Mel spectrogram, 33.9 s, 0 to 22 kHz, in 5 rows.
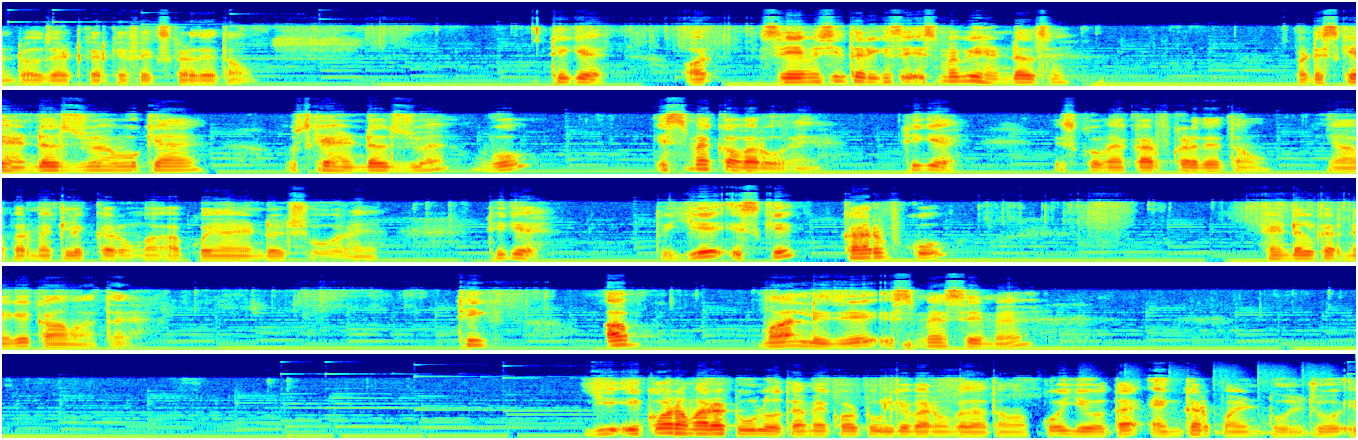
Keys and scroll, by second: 0.0 ctrl+z, 19.8 ctrl+z, 20.2 ctrl+z, 20.8 ctrl+z.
